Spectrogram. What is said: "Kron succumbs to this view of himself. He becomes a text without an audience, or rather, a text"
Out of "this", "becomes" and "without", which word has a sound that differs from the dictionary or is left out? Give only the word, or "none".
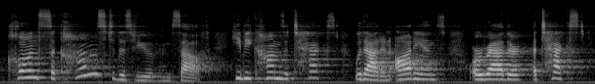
none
